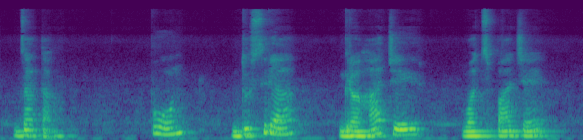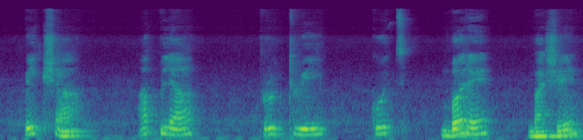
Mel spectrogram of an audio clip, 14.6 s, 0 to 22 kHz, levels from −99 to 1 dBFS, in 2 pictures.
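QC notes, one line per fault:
No faults heard.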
